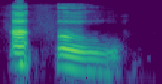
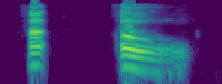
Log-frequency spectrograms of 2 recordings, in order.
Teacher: a glottal stop, which is the sound that we make in the middle of the word uh-oh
